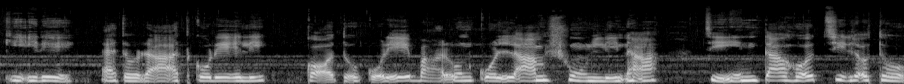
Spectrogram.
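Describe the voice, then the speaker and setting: A man's voice: fairly high pitch, slow pace, a little mellow, husky. A man voicing an anxious old village grandmother in a horror cartoon, tearful and repeating pleas for the family. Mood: worried scolding. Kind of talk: cartoon horror story voice acting.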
